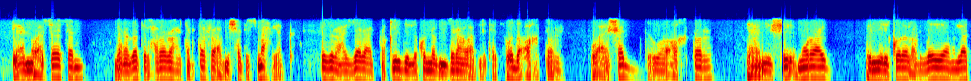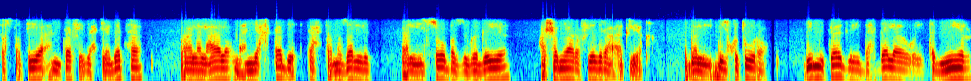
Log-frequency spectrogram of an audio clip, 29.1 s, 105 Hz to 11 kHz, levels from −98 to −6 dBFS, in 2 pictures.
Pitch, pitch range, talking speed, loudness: 110 Hz, 100-115 Hz, 105 wpm, -16 LUFS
